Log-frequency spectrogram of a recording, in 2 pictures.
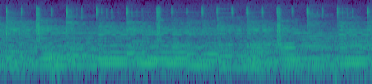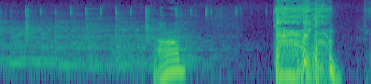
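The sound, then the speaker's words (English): A harsh cough from someone who is sick bursts out once near the end, loud and rough, after a brief throaty vocal sound, all over quiet music with steady ticking. “You know you're sick when you cough and like you can feel it in like”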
